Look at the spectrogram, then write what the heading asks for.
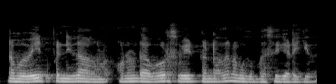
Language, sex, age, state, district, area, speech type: Tamil, male, 45-60, Tamil Nadu, Salem, rural, spontaneous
